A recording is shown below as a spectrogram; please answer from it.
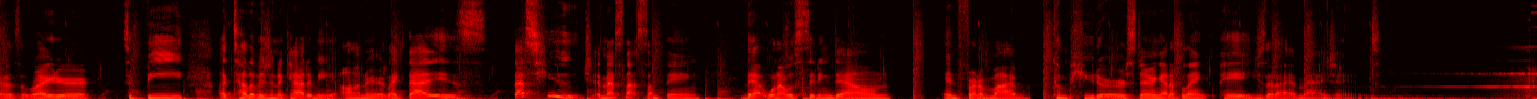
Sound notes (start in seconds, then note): none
